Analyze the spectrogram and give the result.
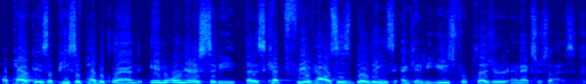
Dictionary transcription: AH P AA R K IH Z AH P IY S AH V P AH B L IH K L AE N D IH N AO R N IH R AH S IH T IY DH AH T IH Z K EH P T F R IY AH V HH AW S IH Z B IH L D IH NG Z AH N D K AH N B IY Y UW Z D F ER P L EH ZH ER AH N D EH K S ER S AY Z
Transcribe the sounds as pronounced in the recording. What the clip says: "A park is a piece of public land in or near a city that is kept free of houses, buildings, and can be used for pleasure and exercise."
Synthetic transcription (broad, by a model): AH P AA R K IH Z AH P IY S AH V P AH B L IH K L AE N D IH N AO R N IH R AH S IH T IY DH AH T IH Z K EH P T F R IY AH V HH AW S IH Z B IH L D IH NG Z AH N K AH N B IY Y UW Z D F ER P L EH ZH ER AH N EH K S ER S AY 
